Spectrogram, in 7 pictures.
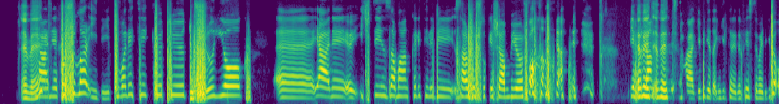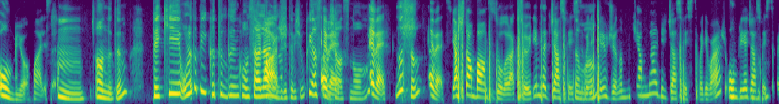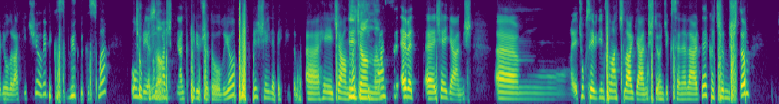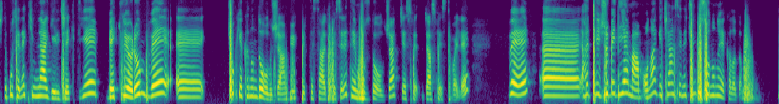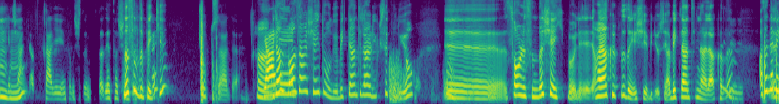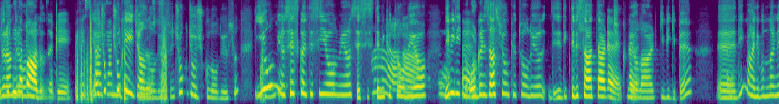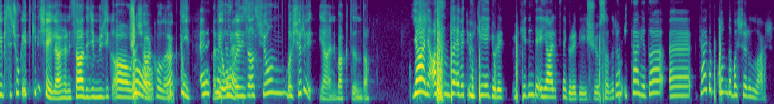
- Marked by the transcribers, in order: distorted speech; laughing while speaking: "falan. Yani"; other background noise; other noise; tapping; unintelligible speech; unintelligible speech; unintelligible speech; sniff
- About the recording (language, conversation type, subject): Turkish, unstructured, Müzik festivalleri neden bu kadar seviliyor?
